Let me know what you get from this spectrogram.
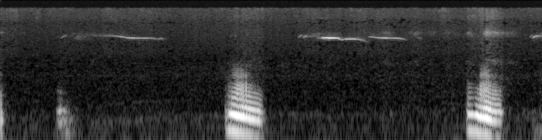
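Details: Sleeping puppy snores: a soft short snort, then two strong, buzzy, harmonic snores about three seconds apart, with thin high bird twitters faintly behind.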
